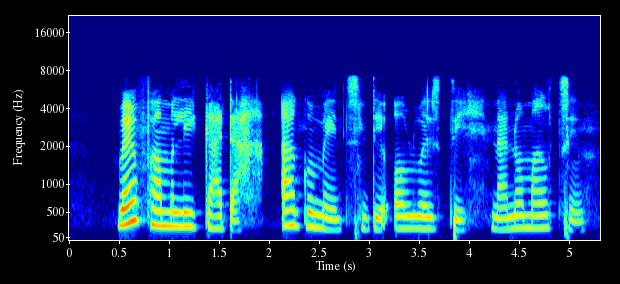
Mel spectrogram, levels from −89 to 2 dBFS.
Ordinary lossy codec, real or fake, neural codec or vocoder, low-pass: none; real; none; 7.2 kHz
